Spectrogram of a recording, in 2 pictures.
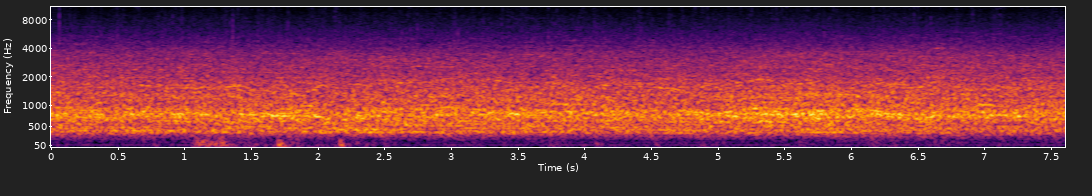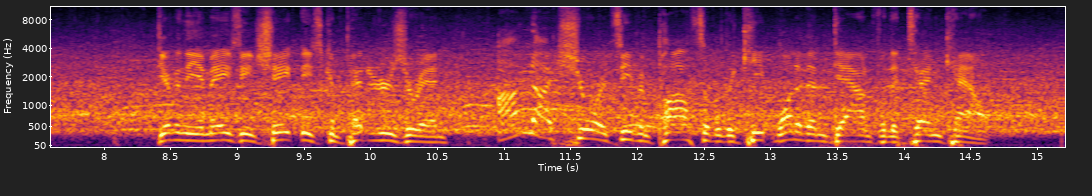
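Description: A large crowd cheers and roars steadily, echoing in a big arena.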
